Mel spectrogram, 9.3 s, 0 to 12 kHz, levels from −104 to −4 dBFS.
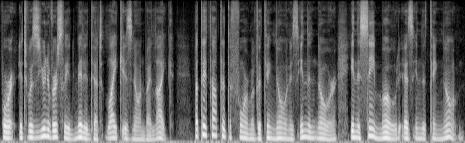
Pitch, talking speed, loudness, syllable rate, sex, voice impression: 125 Hz, 220 wpm, -18 LUFS, 4.8 syllables/s, male, masculine, slightly young, slightly weak, slightly bright, soft, slightly refreshing, slightly sincere, calm, slightly friendly, reassuring, kind, modest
